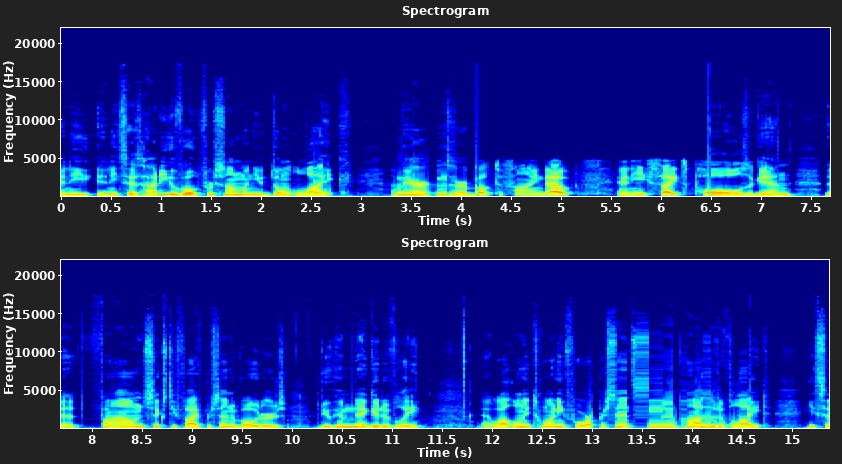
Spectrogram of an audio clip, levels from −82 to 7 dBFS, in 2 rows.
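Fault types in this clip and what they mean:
Robotic sound from repeated short buffers: from 2.53 to 3.96 s, after "for someone you don't", and from 12.90 to 14.58 s, after "while only", the speech becomes a rigid metallic buzz at 100 Hz, likely from most of the audio being replaced by a repeated 10 ms buffer.
Input switched to a poorer device: from 4.16 to 6.5 s, before "again that found", the speech turns dull, with a 20 ms silence at the switch and a faint new noise floor, while the level barely changes. This is likely a change to a different microphone.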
